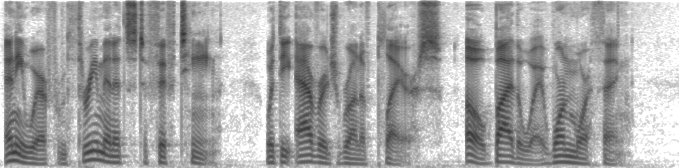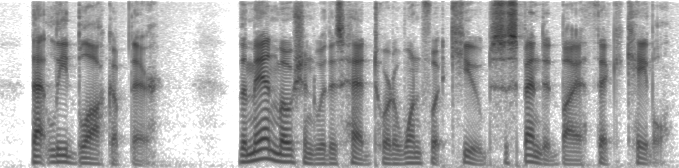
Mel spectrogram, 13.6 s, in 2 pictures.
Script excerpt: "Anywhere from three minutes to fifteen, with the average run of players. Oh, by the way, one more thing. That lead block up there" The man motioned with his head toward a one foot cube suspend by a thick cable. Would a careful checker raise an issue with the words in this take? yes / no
yes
